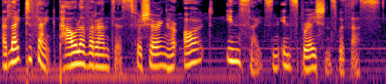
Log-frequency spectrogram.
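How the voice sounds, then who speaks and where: A woman's voice: lowish voice, lively intonation, moderate pace, vocal fry, dark tone. A woman reading a scripted closing thank-you as the channel presenter.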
